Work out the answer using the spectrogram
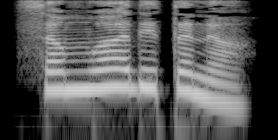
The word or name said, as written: ಸಂವಾದಿತನ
